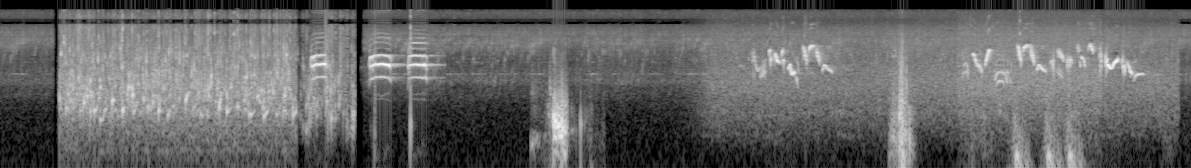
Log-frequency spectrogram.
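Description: Bird calls and chirps: a dense chirping layer, then a few clear pitched calls, then scattered high chirps over a hiss. Several short low thumps come in the second half.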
